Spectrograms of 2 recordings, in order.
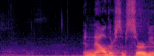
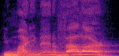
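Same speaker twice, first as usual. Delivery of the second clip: high, booming angel voice, pitched way up; angel yelling; 10 semitones higher than usual. Retold or imitated. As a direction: proclaim it like a heavenly herald. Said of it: "And he yells at him".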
